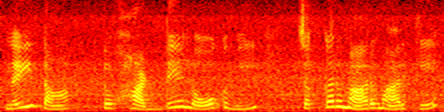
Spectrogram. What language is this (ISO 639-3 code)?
pan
